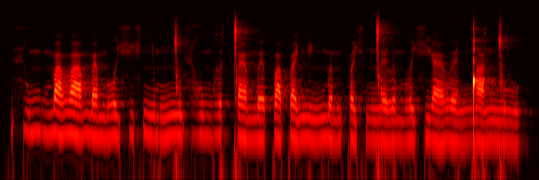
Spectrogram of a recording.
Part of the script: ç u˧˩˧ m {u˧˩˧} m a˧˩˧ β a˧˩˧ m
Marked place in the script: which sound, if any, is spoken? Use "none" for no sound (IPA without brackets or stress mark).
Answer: u˧˩˧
